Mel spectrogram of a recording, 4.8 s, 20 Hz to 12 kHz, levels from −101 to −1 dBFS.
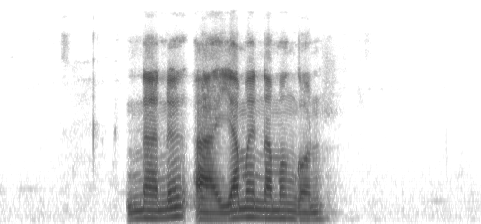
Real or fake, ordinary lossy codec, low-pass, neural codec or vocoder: real; Opus, 24 kbps; 7.2 kHz; none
